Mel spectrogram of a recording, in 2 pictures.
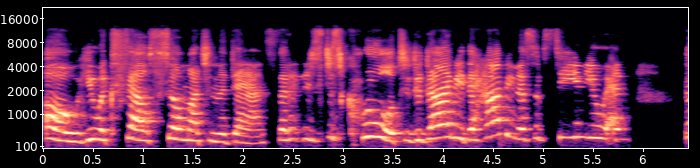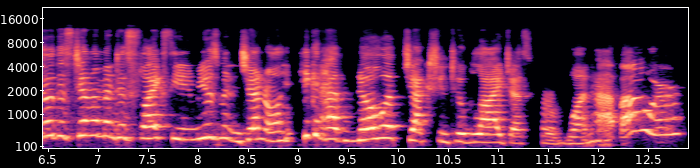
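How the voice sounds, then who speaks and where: Woman playing a high-pitched, fussy, gushing period mother. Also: expressive, moderate pace, fairly bright tone, low-quality recording. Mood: pushy, gushing. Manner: gushing, effusive, pleading. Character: fussy, excitable middle-aged mother scheming to marry off daughters. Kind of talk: theatrical staged reading of a period play.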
